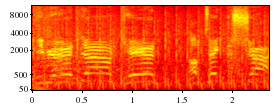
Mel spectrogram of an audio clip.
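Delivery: loud urgent shout; battle shout. Acted. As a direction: yell over gunfire. Shouting orders under fire.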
